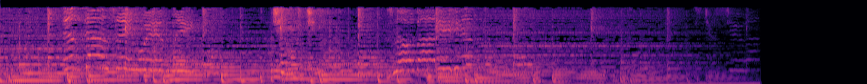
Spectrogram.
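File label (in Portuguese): ANIVERSÁRIO AFILHADA PARA PADRINHO, Telemensagens, Fem; Aniversários; Aniv Familiar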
